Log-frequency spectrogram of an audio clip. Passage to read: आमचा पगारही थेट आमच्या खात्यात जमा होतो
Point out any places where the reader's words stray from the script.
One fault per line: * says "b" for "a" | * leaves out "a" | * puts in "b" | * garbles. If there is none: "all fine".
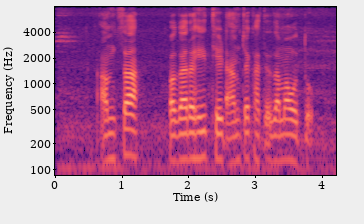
all fine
